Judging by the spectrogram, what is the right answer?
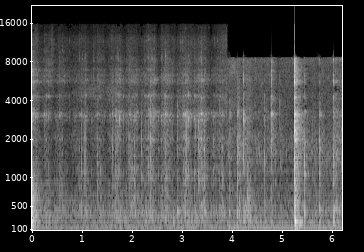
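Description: Wooden rolling pin rolling out pie-crust dough on a floured counter, with a run of small clicks and knocks as it rolls, a sharp knock at the very start and another about five seconds in.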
